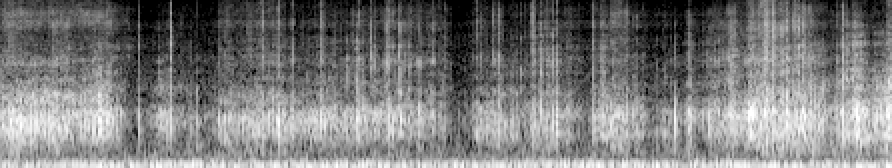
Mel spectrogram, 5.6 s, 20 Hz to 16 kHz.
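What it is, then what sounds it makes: Painted stretched canvas being scratched. Long nails scratch the surface of a painted, stretched canvas. A steady, quiet, dry scraping texture centered in the midrange around 1.3 kHz runs throughout, with brief brighter scratchy strokes over a low rumble underneath.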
